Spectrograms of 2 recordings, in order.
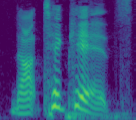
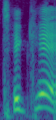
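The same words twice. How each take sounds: First: Said in the usual way. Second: "ticket" pitched up, ending firmly on the t; stress on singular ticket. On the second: Shown as a demonstration. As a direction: punch "ticket" higher as the correction. Corrects plural to singular.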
